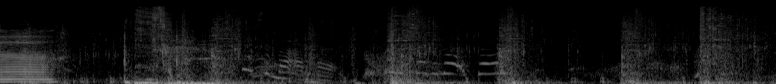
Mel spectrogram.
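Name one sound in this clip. Zombies growl and snarl.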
